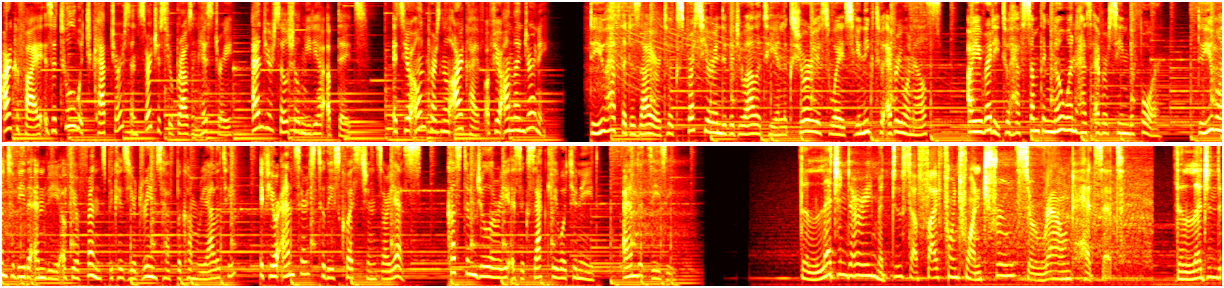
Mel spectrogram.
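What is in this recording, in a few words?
English Commercial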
